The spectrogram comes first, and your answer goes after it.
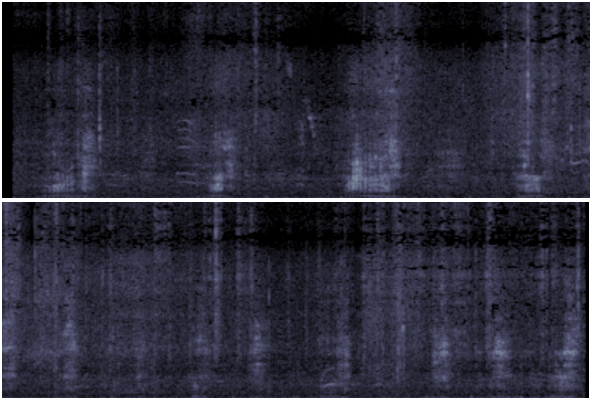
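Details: A Staffordshire Bull Terrier, eager to get a tree down, gives short bursts of whining barks, with a person's voice in the background.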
